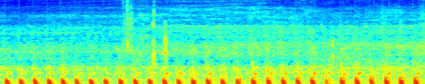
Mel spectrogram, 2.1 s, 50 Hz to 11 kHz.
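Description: Honda CB 300R's single-cylinder four-stroke engine idling: an even, rapid putter of about a dozen beats a second.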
